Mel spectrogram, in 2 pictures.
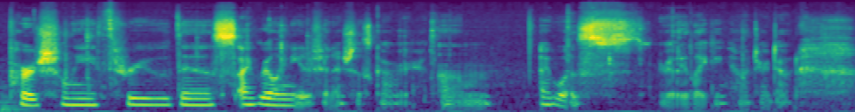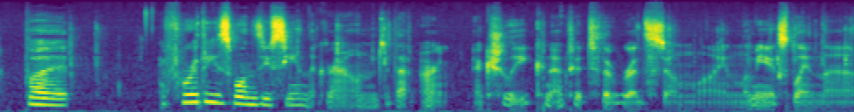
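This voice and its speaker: Whispering at a moderate pace, the speaker makes big swings in loudness. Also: woman. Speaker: Minecraft note block cover maker. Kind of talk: casual tutorial commentary over gameplay. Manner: quiet.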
